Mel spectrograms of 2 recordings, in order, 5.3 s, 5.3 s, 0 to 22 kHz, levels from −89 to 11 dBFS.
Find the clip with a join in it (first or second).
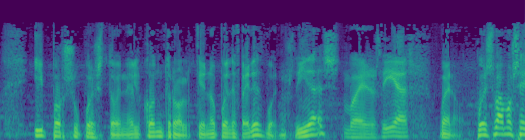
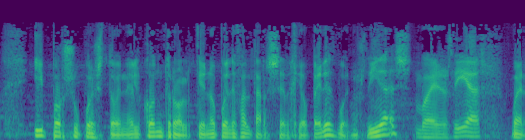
first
